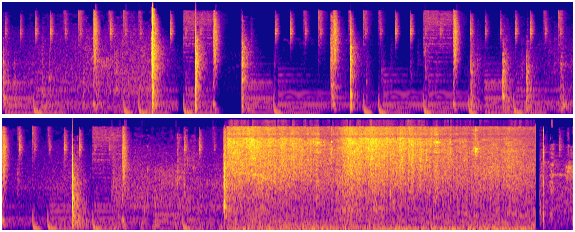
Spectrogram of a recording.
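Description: The leg of an indoor upholstered wooden seat snaps off while the upholstery is being stripped, amid close, loud cracks, bangs and knocks of wood, followed by a sustained rough, noisy rush toward the end.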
